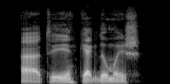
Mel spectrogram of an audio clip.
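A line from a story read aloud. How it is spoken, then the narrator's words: Quiet question. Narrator (Russian): тихо поинтересовался Гоша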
